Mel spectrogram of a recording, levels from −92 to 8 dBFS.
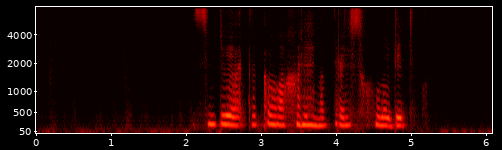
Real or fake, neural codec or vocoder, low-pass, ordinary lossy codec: fake; codec, 16 kHz, 0.5 kbps, FreqCodec, smaller model; none; none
